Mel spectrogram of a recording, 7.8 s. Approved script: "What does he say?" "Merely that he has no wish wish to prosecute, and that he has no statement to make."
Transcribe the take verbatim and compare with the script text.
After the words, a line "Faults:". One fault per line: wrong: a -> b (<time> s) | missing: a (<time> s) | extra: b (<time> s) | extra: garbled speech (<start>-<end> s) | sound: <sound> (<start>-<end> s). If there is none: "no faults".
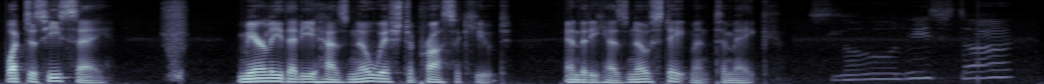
"What does he say?" "Merely that he has no wish to prosecute, and that he has no statement to make."
Faults:
sound: sniff (1.2-1.4 s)
missing: wish (3.0 s)
sound: sigh (6.1-7.6 s)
